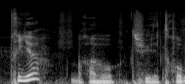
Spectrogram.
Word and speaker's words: Trigger: Trigger.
